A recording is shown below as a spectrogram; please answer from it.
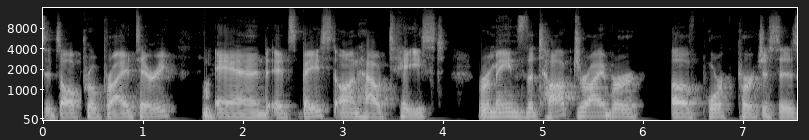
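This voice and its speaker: A man's voice: fairly low pitch, a bit bright. A male podcast host who reads a scripted intro and then chats with his guest in an upbeat way. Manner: upbeat, enthusiastic.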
